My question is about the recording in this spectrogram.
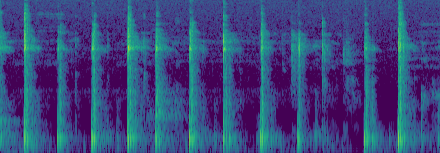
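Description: Dry-erase marker striking and dragging on a whiteboard as a Chinese character is written stroke by stroke: a quick run of short, sharp strokes, about three a second.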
